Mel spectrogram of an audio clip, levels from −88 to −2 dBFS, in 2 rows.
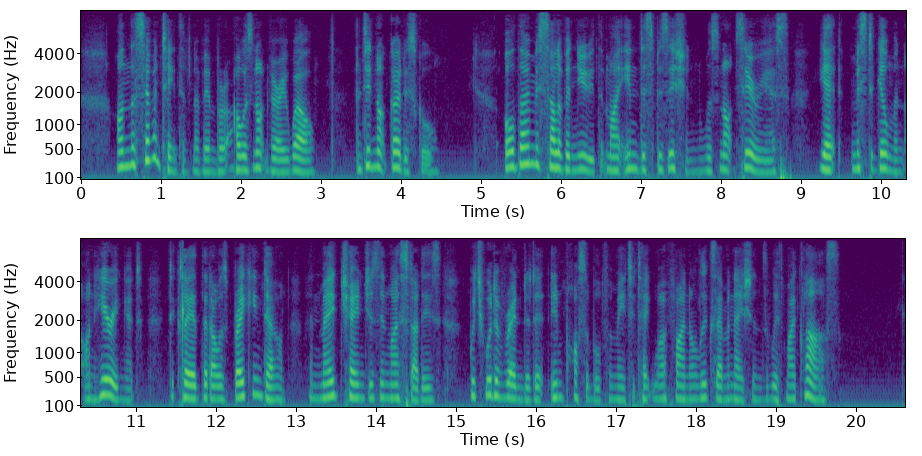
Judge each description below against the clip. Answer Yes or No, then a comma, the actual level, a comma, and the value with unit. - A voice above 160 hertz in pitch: Yes, high, 190 Hz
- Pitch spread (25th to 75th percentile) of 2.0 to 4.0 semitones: Yes, average, 3.3 semitones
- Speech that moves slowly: No, average, 175 wpm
